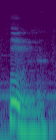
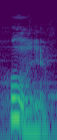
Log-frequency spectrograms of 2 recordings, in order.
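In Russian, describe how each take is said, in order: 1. Звук h в начале мягкий и с придыханием. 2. Звук h в начале мягкий и с придыханием.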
